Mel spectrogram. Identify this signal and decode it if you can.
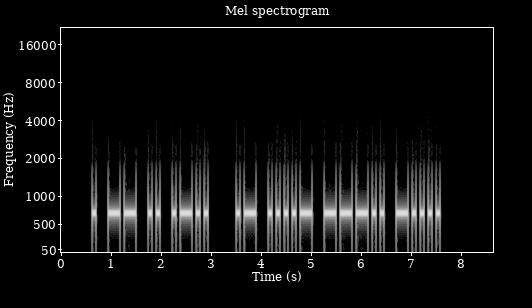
Morse code, heard as a keyed tone, about 15 wpm, 700 Hz. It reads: EMIL A486
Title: CWT Exchange 15wpm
